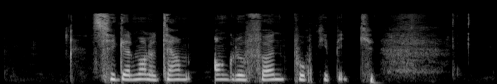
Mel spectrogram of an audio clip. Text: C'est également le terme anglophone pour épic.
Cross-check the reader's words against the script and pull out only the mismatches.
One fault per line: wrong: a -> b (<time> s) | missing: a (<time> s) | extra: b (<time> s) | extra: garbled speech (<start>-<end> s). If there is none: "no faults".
no faults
